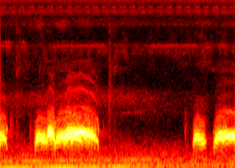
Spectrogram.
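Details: Ground decoy spotted dove, deep ku ang kham coo. A wavering short note leads into a long mellow coo, then after a pause comes another short note and a long coo.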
